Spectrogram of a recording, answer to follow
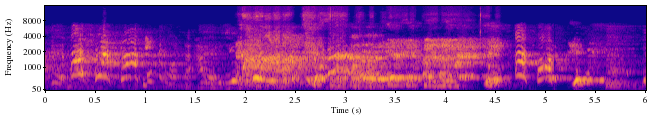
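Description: Two young men laughing hard, loudest and most sustained from about two seconds in until past the middle, with bits of voice mixed in.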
